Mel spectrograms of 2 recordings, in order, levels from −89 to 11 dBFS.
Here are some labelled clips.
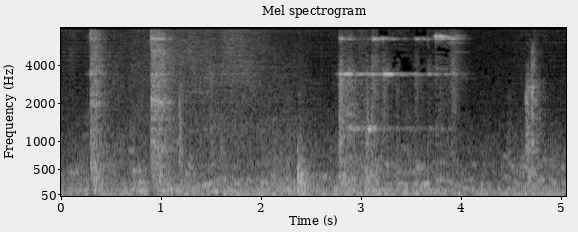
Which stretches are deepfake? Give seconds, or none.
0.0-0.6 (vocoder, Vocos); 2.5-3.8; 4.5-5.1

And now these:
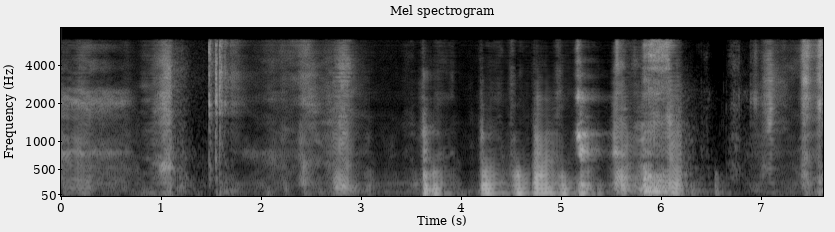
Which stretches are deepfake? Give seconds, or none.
0.0-1.1 (vocoder, Vocos); 1.7-6.2; 6.9-7.6

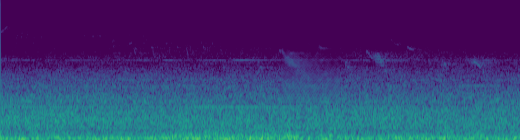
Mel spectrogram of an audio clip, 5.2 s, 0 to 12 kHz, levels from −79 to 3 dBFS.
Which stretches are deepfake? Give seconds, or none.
2.8-3.4 (vocoder, Vocos)

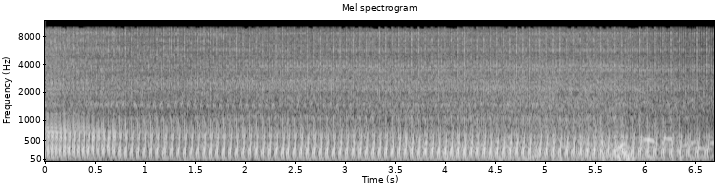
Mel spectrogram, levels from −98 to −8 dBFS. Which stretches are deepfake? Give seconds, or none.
4.9-5.8 (vocoder, Vocos)

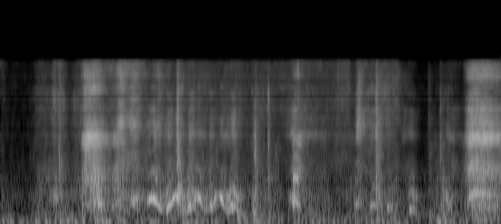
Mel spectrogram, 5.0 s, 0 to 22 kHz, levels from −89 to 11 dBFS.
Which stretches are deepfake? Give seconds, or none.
0.0-5.0 (vocoder, Vocos)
